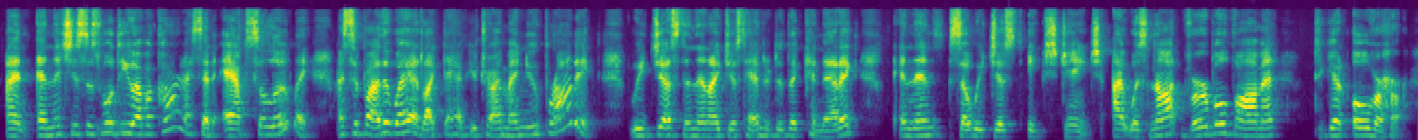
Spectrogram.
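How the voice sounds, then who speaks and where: An older woman giving a chatty motivational training talk on network marketing, acting out conversations in lively voices. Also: medium pitch, normal speed, gravelly.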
